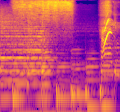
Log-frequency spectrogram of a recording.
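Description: Aerosol spray-can hiss sound effect, lasting about a second and a half and then cutting off, over cheerful children's background music.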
